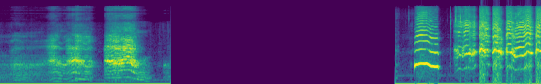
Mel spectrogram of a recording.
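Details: Pet dog making the funny non-barking sound he often produces out of the blue; wavering, warbling harmonic yowls for about three seconds, a long silence, then louder, shrill, quavering cries broken into short bursts.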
